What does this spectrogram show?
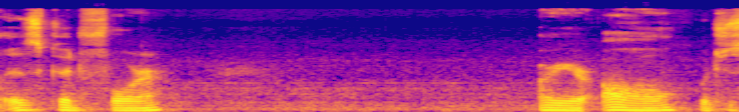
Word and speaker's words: awl: All right, so we have our last few inches of our paper stem here.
